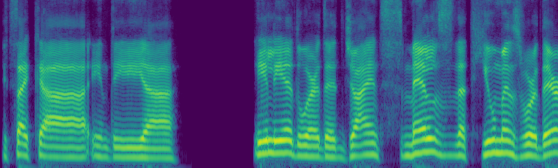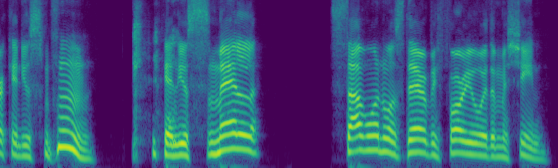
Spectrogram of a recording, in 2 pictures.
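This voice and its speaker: A man speaking as a podcast guest, thoughtful and halting, often restarting sentences as he searches for his words. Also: on the high side, fairly bright tone, smooth, no room sound, studio quality. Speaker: podcast guest, skincare business expert. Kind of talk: conversational interview.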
